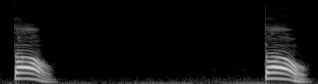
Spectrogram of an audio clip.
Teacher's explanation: مستوى الصوت كان نازل إلى الأسفل فتكون النغمة الرابعة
